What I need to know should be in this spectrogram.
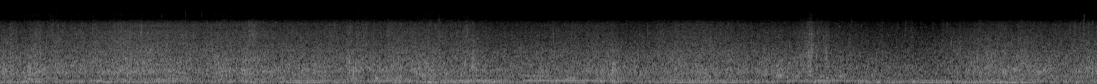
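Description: Water laps gently against a sandbar.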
